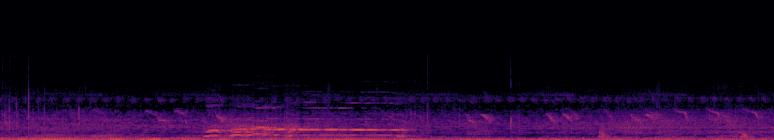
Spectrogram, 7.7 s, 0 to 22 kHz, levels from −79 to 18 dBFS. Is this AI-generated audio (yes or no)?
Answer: no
